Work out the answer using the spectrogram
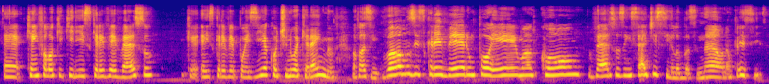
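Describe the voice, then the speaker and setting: Woman literature teacher with a somewhat high voice, unhurried explanatory lecture. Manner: explains slowly, counts syllables aloud, addresses students directly. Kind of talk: online class lecture.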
